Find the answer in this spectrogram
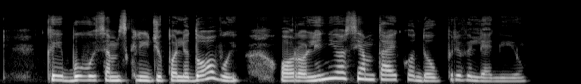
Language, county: Lithuanian, Šiauliai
